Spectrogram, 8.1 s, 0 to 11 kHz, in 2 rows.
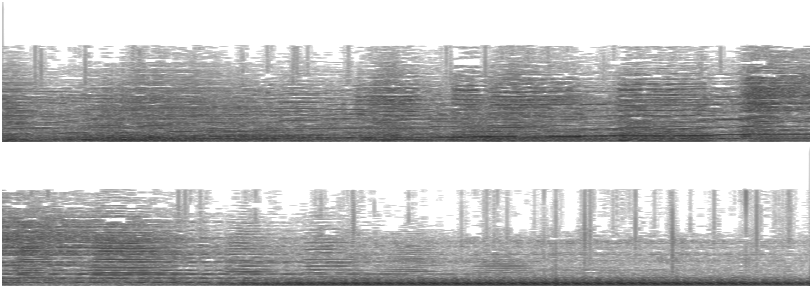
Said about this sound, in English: We rode the 6 blocks in a headquarters car, I guess it was. It took maybe 3-4 minutes,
